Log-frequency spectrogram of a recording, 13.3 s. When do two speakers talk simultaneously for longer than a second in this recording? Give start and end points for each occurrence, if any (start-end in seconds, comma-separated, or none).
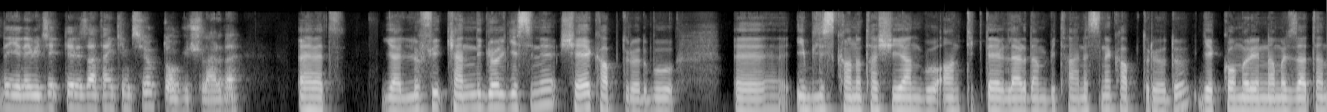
none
